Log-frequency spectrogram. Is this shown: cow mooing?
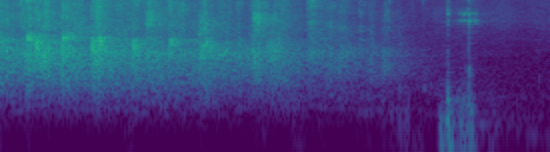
no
